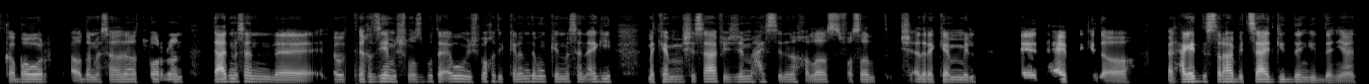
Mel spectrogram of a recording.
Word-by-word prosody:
كpower 120 +1 -2 0.3
أقدر 115 - -4
مثلًا 115 0 -2
إن - - -4
أنا 120 0 -2
أتمرن، 115 0 -4 0.3
ساعات 120 +3 +8
مثلًا، 140 0 0 0.8
لو 115 - -2
التغذية 120 +4 -1
مش 130 -3 -3
مضبوطة 115 +5 -5
أوي 135 -1 -3
مش 120 - -6
باخد 135 +1 -7
الكلام 125 +2 -8
ده 135 - -6
ممكن 130 -1 -8
مثلًا 125 -1 -3
آجي 130 0 -3 0.3
ما 115 - 0
اكملش 120 +2 -1
ساعة 130 +1 +4
في 130 - -12
الجيم 125 +3 -6
أحس 125 0 0
إن 110 - -10
أنا 115 0 -7
خلاص 115 0 -1
فصلت 110 -1 -2 0.2
مش - - 0
قادر 115 -1 0
أكمّل 110 +1 -2 0.5
آآ - - +7
تعبت - - +4
كده - - -2
آه، 100 +1 -3 0.4
فالحاجات 120 +5 +7
دي 135 - -17
بصراحة 130 0 +5
بتساعد 120 0 +6
جدًا 120 -1 -4
جدًا 110 -2 -5
يعني. 95 -2 -3
120 Hz, 195 wpm, -27 LUFS, 115-130 Hz, 0.8 s, ساعات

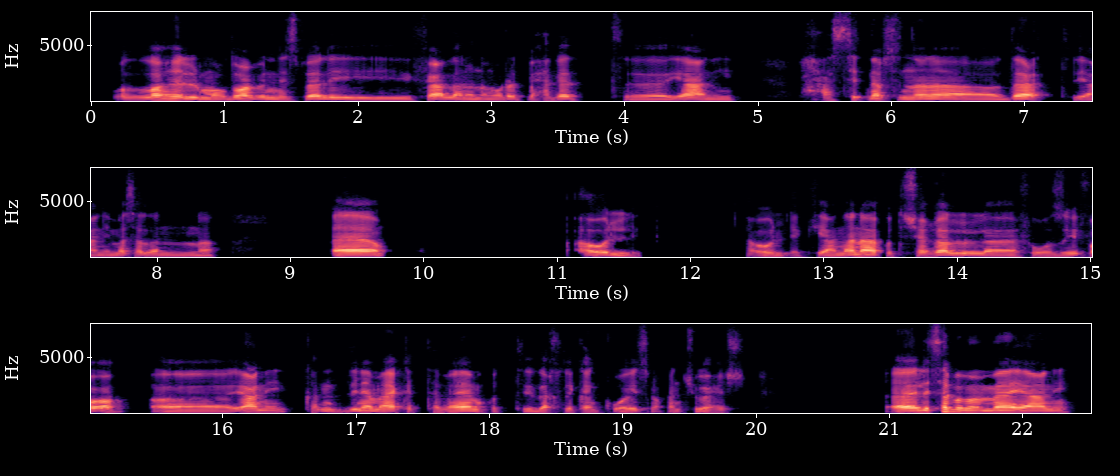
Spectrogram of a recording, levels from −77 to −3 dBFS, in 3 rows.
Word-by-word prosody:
والله 130 +6 +1
الموضوع 120 0 +2
بالنسبة 115 -1 -1
لي 110 -4 -5
فعلًا 115 -1 +1
أنا 105 +1 -8
مرّيت 110 +2 -6
بحاجات 115 +2 -4 0.6
يعني 105 -1 -1 0.4
حسّيت - - -8
نَفْسي 130 -3 -2
إن 110 - -5
أنا 110 -4 +1
ضِعْت، 115 +4 +2
يعني 110 -1 -7
مثلًا 110 -4 -7 0.9
آآ 110 +1 +7 1.4
هاقول 100 -5 0
لِك، 105 - -18 0.8
هاقول 95 -3 -5
لِك. 95 0 -18
يعني 110 +3 0
أنا 125 0 +7
كنت - - -9
شغّال 115 -2 0
في - - -15
وظيفة 110 +2 -1 0.2
آآ 105 +2 -2
يعني 150 +1 0
كان 125 -2 -10
الدنيا 120 +3 -2
معايا 115 0 +3
كانت 120 0 -9
تمام، 115 +1 +2
كنت 100 0 -16
دَخْلي 110 +2 -6
كان 110 0 -8
كويس 105 +3 -6
ما - - -11
كانش 110 - -14
وحش. 110 0 -8 1.1
آآ 125 - +9
لسببٍ 170 +4 +3 0.2
ما 140 +2 +6
يعني 130 0 +3
110 Hz, 120 wpm, -23 LUFS, 105-120 Hz, 1.4 s, آآ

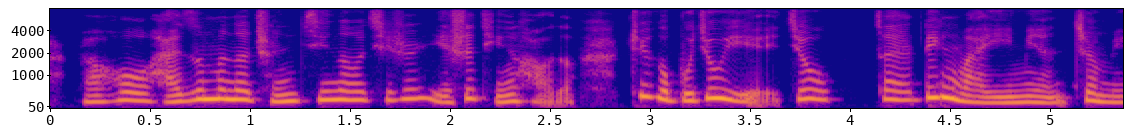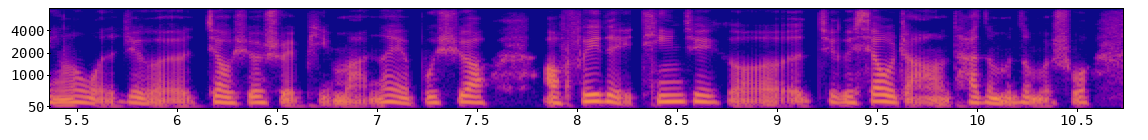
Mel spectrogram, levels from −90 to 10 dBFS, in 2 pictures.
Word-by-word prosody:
然 195 -1 -3
后 235 +1 0
孩 195 -2 -1
子 270 +4 +6
们 275 0 +9
的 265 - +6
成 210 -2 0
绩 235 +4 0
呢， 255 -1 +4
其 245 0 -7
实 285 +2 0
也 220 -11 -2
是 290 - -1
挺 205 -8 -2
好 205 - -9
的， - - -12 0.2
这 360 - +2
个 270 - +5
不 225 0 +2
就 300 +4 +8
也 245 - 0
就 275 -2 0 0.2
在 265 -3 -1
另 320 -2 +9
外 195 -7 +1
一 170 +1 +1
面， 175 -1 -1
证 230 -3 +1
明 180 -2 -2
了 - - -1
我 160 - -4
的 - - -9
这 170 -4 -4
个 - - -6
教 180 -3 -1
学 175 +2 -3
水 175 - -5
平 - - -11
吗？ - - -6
那 195 - -2
也 160 - -2
不 155 +3 -6
需 180 +2 -5
要， 175 -1 -1 0.3
啊， - - +1
非 205 +5 0
得 195 -4 -2
听 195 0 -2
这 200 -2 -3
个 - - -8
这 185 - -8
个 - - -3
校 200 +2 +1
长 - - -6
他 170 - -5
怎 160 -3 -1
么 - - -3
怎 170 0 -4
么 - - -6
说， 175 - -7
200 Hz, 335 characters per minute, -23 LUFS, 175-255 Hz, 0.3 s, 们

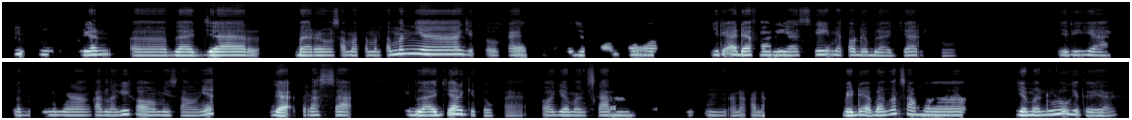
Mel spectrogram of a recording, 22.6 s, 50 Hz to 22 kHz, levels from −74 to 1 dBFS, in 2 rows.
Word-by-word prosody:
Mhm, 245 -3 -1 0.2
kemudian, 230 +2 +5 0.3
eee, 200 0 -2
belajar 205 +1 +5 0.5
bareng 205 -1 +1
sama 210 -1 -5
temen-temennya 265 +5 +3
gitu 235 - -12 0.2
kayak 110 -1 -4 0.4
belajar 210 +1 -4
kelompok 225 -3 -3 0.6
jadi 230 0 -1
ada 220 -1 +6
variasi 215 +2 -1
metode 215 -2 -3
belajar 200 +1 -5
gitu, 185 -3 -24 1.0
jadi 215 +1 -4 0.2
ya 205 - -4 0.4
lebih 205 0 -7 0.2
menyenangkan 205 -1 -4
lagi 240 +6 -1
kalau 205 -6 -2
misalnya 205 +3 -4 0.6
nggak 190 -4 +5
terasa 210 -1 -4 0.2
seperti - - -34
belajar 210 +3 +6
gitu 185 -4 -8
Kak, 90 +1 -16 0.2
kalau 200 - -6
zaman 200 -1 -1
sekarang. 205 0 -4 0.6
Mmm, - - -18
mhm, 200 -2 -10
anak-anak 195 - -11 0.8
beda 205 +2 +5
banget 225 +7 +3
sama 230 -3 +1 0.9
zaman 215 0 +5
dulu 250 +4 +4
gitu 205 -5 -3
ya. 190 +1 -4
210 Hz, 115 wpm, -20 LUFS, 200-225 Hz, 1.0 s, ada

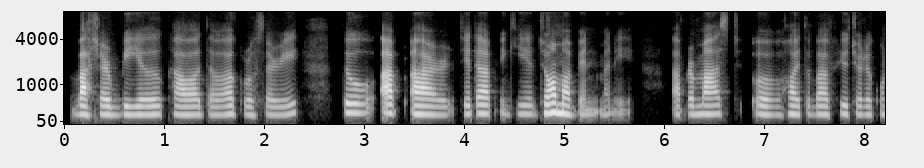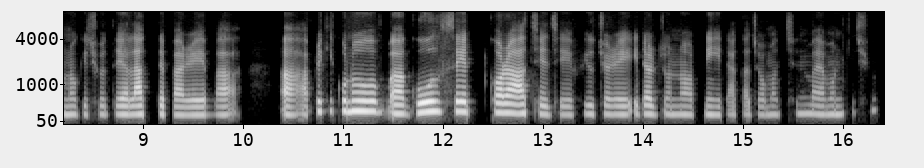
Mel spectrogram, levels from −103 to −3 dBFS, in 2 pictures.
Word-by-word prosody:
বাসার 180 -1 +4
বিল, 175 0 0 0.2
খাওয়া-দাওয়া, 170 0 -2
grocery, 170 +1 -7 0.5
তো 215 - +3 0.4
আপ 200 - +4 0.2
আর 175 -1 +4 0.3
যেটা 185 +1 -2
আপনি 205 0 -16
গিয়ে 190 -1 -8
জমাবেন, 195 - +5
মানে 85 - -16 0.6
আপনার 180 0 -5
মাস্ট 185 0 -1 0.3
ও - - +1 0.2
হয়তোবা 180 -1 -3
ফিউচারে 180 -2 -7
কোন 180 - -7
কিছুতে 180 0 -13 0.2
লাগতে 185 0 0
পারে। 170 0 -2 0.2
বা, 170 0 -3 0.6
আ - - +6 0.2
আপনার 235 +7 -3
কি 245 - -13
কোন 245 -1 +5 0.4
আ - - +7 0.2
গোল 230 +3 +9 0.2
সেট 235 -1 +5 0.2
করা 210 -1 +6
আছে, 195 -1 -9
যে 175 - -12 0.2
ফিউচারে 180 -1 -7
এটার 185 -1 -3
জন্য 180 -1 -9
আপনি 175 +1 -12 0.2
টাকা 90 0 -16
জমাচ্ছেন 175 +3 -15
বা, 190 - -8
এমন 180 0 -8
কিছু? 220 +4 -29
180 Hz, 150 wpm, -22 LUFS, 175-190 Hz, 0.6 s, গোল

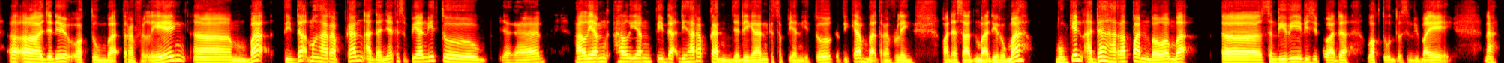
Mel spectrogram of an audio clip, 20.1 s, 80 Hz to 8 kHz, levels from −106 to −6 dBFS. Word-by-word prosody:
heeh. 145 -3 +5
Jadi 140 +6 +1
waktu 125 0 -3 0.2
Mbak 110 - +1
travelling, 165 - +1
eee, 125 -1 +2
Mbak 115 -1 +2 0.3
tidak 130 -3 0
mengharapkan 175 +4 -1
adanya 130 +3 -2
kesepian 165 -1 -1
itu, 145 -9 +1 0.3
ya 115 -1 -9
kan. 125 +5 -2 0.4
Hal 150 - +4
yang 160 +1 +3 0.2
hal 160 0 0
yang 160 0 -2
tidak 145 -4 -2
diharapkan, 155 -7 -1
jadi 115 +1 -2
kan, 115 +1 +1
kesepian 115 -4 -8
itu, 130 +6 -2
ketika 155 +6 0
Mbak 145 - -1
travelling. 110 0 -4 0.4
Pada 110 +1 -1
saat 110 +1 +3
Mbak 110 -1 +3
di - - +2
rumah, 120 - +3 0.4
mungkin 130 - +1
ada 155 +5 +1
harapan 165 -3 +2
bahwa 130 +3 +4
Mbak, 150 +1 +4 0.5
eee, 130 -1 +5
sendiri 140 +4 0
di 145 - -4
situ 135 - -10
ada 120 -1 0 0.2
waktu 120 -1 -2
untuk - - -10
sendiri 105 -3 -12
baik. 115 0 +1 0.5
Nah, - - -1
130 Hz, 140 wpm, -22 LUFS, 120-155 Hz, 0.5 s, heeh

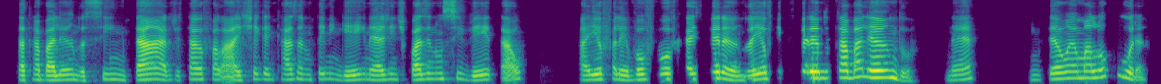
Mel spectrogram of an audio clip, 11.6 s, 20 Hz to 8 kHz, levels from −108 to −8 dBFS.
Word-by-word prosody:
tá 165 - -1
trabalhando 175 -1 -1
assim 175 +4 -10
tarde 175 -2 +3
e - - -20
tal, 195 +4 -3
eu 195 - -3
falo: 185 -1 -7
"Ai 160 - 0
chega 190 +4 -10
em 185 - -18
casa 190 +2 -6
não 180 - -15
tem 195 - -9
ninguém 175 -2 -5
né. 175 -2 -3
A 170 - 0
gente 190 0 -12
quase 185 +3 0
não 205 +1 -8
se 210 0 -9
vê", 170 +1 -3
tal. 180 - -5 0.5
Aí 170 +1 -2
eu 190 - +3
falei: 185 -3 -4
"Vo 180 +3 -1
vou 195 +1 0
ficar 195 0 -4
esperando". 195 -6 +1
Aí 175 +3 +3
eu 205 - +3
fico 470 - -22
esperando 230 0 +6
trabalhando, 250 - +6 0.3
né. 180 +6 -6 0.6
Então 200 +5 -2
é 230 - -1
uma 240 +1 -1
loucura. 260 - -2
190 Hz, 205 wpm, -24 LUFS, 175-210 Hz, 0.6 s, esperando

